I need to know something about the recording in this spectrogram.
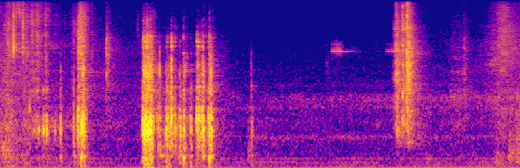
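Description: Sharp clicks and clatter, loudest in a cluster about two seconds in, then a brief high beep about four seconds in and another short burst of clicks.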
